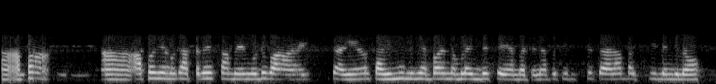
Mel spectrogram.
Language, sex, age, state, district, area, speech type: Malayalam, female, 30-45, Kerala, Idukki, rural, conversation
